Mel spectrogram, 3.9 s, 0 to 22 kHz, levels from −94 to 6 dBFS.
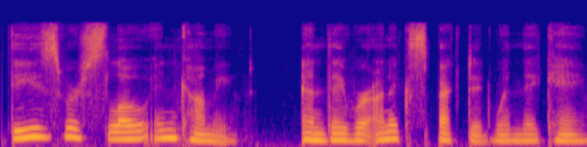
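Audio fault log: No faults detected; the speech carries full-band Opus coding at 24 kbps in hybrid mode, with only light coding artefacts.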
